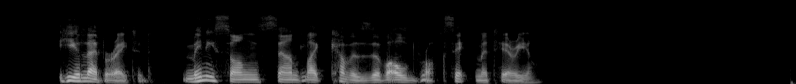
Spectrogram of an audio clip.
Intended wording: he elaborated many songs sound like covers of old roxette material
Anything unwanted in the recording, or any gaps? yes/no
no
